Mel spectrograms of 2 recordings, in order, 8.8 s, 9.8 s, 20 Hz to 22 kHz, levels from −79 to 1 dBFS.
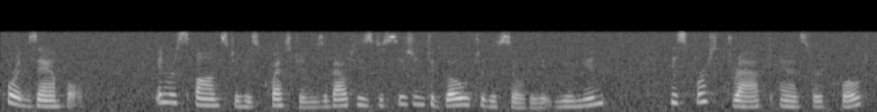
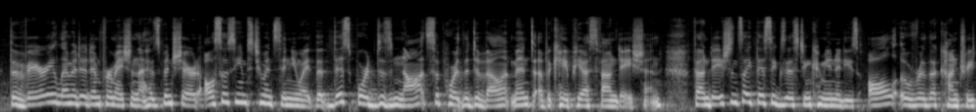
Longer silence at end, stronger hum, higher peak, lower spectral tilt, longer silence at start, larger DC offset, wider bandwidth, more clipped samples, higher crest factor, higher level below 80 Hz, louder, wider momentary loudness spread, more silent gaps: about the same, 0 s vs 0 s; neither; about the same, -4 dBFS vs -6 dBFS; second, -2.5 dB/octave vs -5.5 dB/octave; about the same, 0 s vs 0 s; neither; second, 8 kHz vs 13 kHz; neither; about the same, 18 dB vs 14 dB; about the same, -54 dBFS vs -56 dBFS; about the same, -22 LUFS vs -21 LUFS; first, 11 LU vs 3 LU; neither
